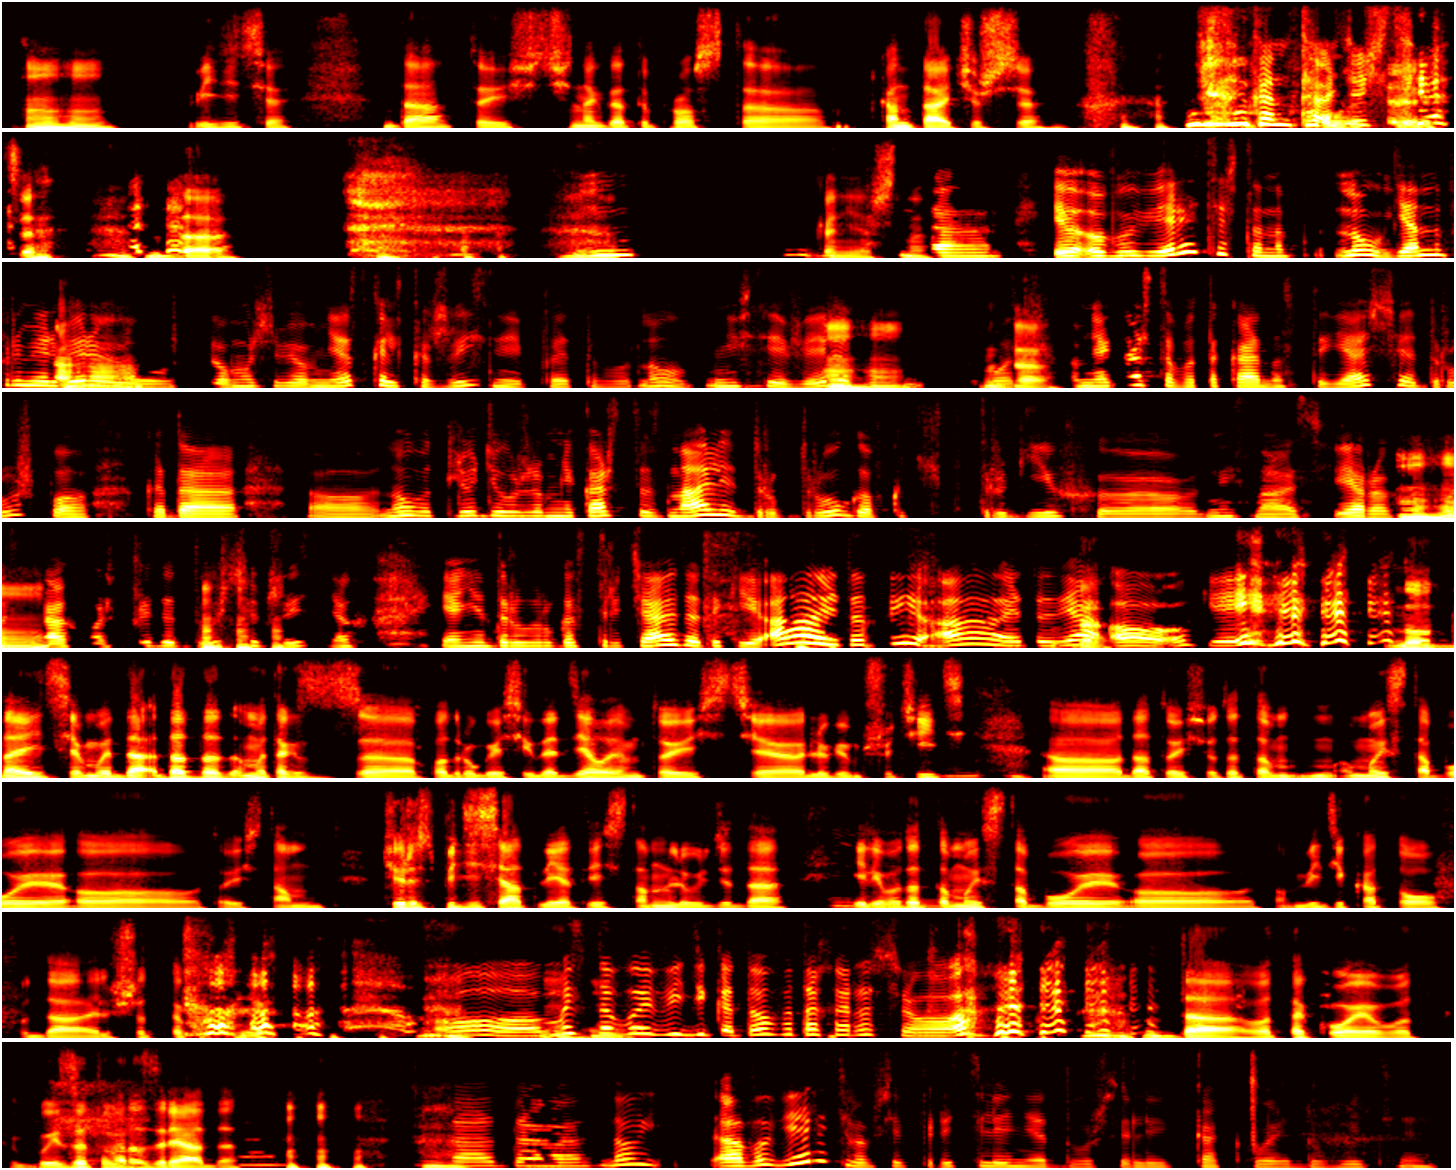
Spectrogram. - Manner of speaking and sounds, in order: laughing while speaking: "Контачишься!"; laugh; chuckle; laugh; chuckle; chuckle; laugh; laugh; chuckle; laugh; chuckle
- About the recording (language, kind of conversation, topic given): Russian, unstructured, Что для вас значит настоящая дружба?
